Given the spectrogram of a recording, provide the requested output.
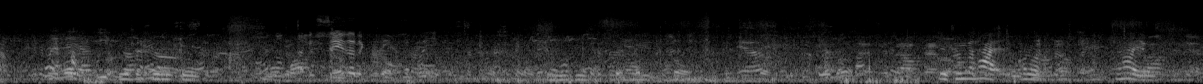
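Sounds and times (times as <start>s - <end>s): people talking indistinctly: 0.0s - 12.0s
wind rumbling on microphone: 0.7s - 1.2s, 4.0s - 10.3s.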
